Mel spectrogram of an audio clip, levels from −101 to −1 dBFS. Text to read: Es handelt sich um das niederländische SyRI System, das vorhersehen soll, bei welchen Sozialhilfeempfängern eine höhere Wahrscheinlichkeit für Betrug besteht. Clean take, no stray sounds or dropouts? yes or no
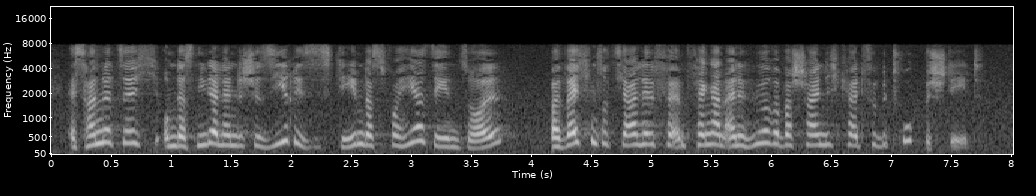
yes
